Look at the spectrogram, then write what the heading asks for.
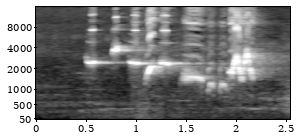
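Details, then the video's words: White-rumped shama song serving as a lure to get a shama singing: a sustained pure whistle, then bending, descending warbled notes and a closing flurry of high, rapid twitters. "Pancingan suara burung murai batu agar cepat bunyi dan ngeplong"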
